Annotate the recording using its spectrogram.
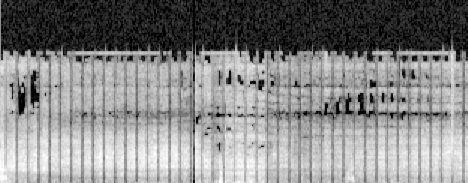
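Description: Spirit box, a handheld radio sweeping rapidly through stations, giving choppy static chopped up about ten times a second, with a few brief louder snatches of sound.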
